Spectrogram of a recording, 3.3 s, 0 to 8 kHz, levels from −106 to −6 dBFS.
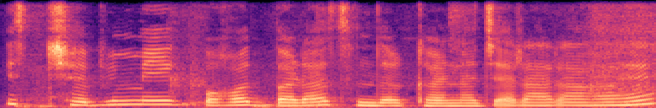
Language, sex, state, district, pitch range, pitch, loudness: Hindi, female, Assam, Kamrup Metropolitan, 220-280 Hz, 235 Hz, -17 LUFS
